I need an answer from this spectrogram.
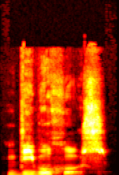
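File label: "DIBUJOS", Spanish; mekanta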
